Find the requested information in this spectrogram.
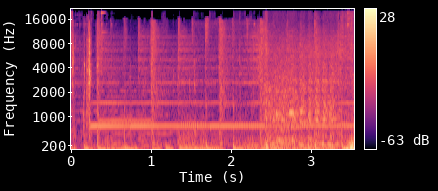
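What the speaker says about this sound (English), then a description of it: "So we're going to start the car" A Terminator Cobra car engine cranks with a rapid rhythmic chugging, then catches and rumbles louder near the end, heard up close.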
